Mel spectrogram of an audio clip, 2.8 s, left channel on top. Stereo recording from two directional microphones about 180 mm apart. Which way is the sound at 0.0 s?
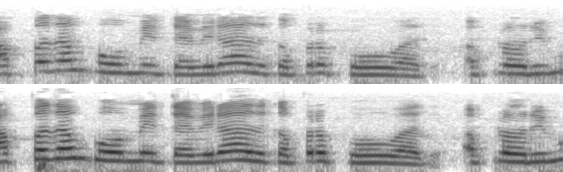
45° right (ahead or behind).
